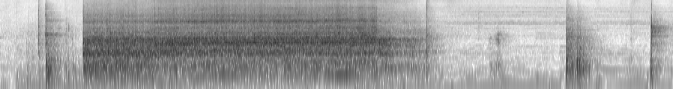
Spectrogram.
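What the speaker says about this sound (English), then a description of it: "Just gonna blend this up until it's nice, silky, and smooth" A blender purées vegan soup of sautéed vegetables and veggie stock, roaring loudly and close for about four seconds before winding down, bracketed by a few sharp clunks and knocks.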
